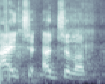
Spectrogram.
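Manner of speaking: ordinary talk, nothing marked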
